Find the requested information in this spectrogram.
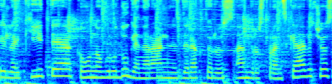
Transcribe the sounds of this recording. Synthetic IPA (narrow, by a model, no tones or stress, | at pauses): ɪlʲɛkʲiːt̪ʲeːkɒʊnoːɡɾuːd̪uːɡʲɛnʲɛɾɑːlʲɪnʲɪsd̪ʲɪɾʲɛkt̪oːɾʲʊsɐnʲd̪ʲɾʲʊspɾɐnʲsʲkʲæːʋʲɪt͡ʃʲʊs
